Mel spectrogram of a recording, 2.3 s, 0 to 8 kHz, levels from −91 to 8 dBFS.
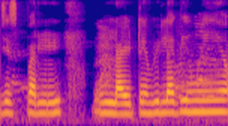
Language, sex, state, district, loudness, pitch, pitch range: Hindi, female, Bihar, Vaishali, -16 LUFS, 225 Hz, 220-240 Hz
